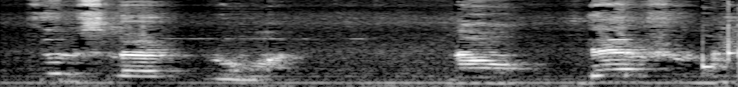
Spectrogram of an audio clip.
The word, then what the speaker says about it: Künstlerroman: But here there are the points, that is, there is the umlaut, which means it will be pronounced U. And therefore the word Künstlerroman is derived from the word Kunst.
